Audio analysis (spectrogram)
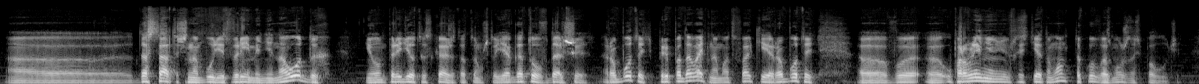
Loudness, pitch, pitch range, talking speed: -15 LUFS, 100 Hz, 90-115 Hz, 140 wpm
